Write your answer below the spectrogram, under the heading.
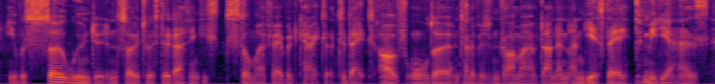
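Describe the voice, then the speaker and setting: A man's voice: a bass voice, moderate pace, vocal fry, few pauses, husky. A middle-aged South African man, an actor, telling stories expressively in an interview. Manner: expressive, storytelling, animated bursts. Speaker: actor, guest. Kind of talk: interview conversation.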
